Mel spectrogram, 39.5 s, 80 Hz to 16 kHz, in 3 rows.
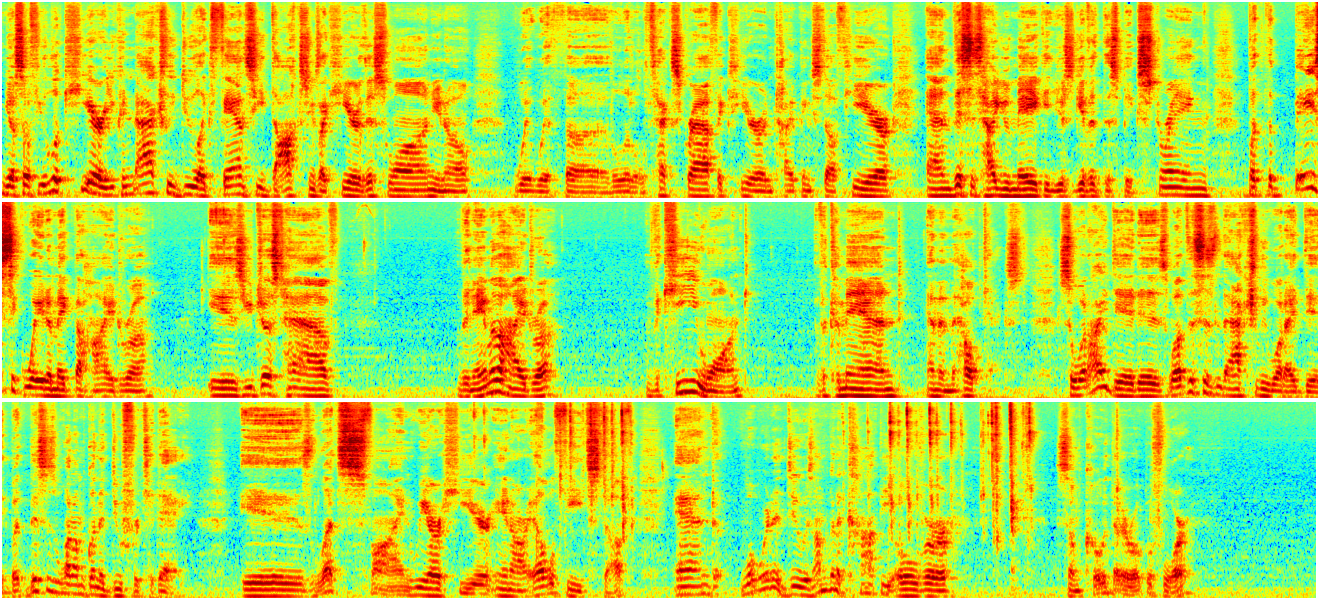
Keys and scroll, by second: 32.0 Return, 32.3 Return, 32.4 Return, 32.5 Up, 35.2 Up, 35.4 Up, 35.7 Up, 35.9 Right, 36.5 ctrl+shift+space, 36.6 ctrl+n, 37.1 ctrl+n, 37.2-37.5 ctrl+n.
